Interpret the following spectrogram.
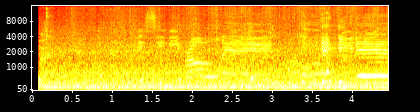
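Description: A steady low machine hum, with a person's voice coming in about halfway through.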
